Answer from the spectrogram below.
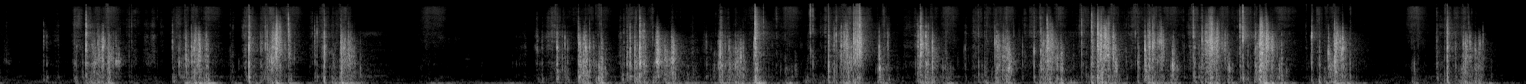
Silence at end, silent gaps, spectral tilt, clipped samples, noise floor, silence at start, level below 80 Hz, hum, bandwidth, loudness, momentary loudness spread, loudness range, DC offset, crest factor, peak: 0.35 s; none; -1 dB/octave; under 0.1%; -59 dBFS; 0.75 s; -42 dBFS; none; 19 kHz; -23 LUFS; 19 LU; 7 LU; under 0.1%; 28 dB; 0 dBFS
